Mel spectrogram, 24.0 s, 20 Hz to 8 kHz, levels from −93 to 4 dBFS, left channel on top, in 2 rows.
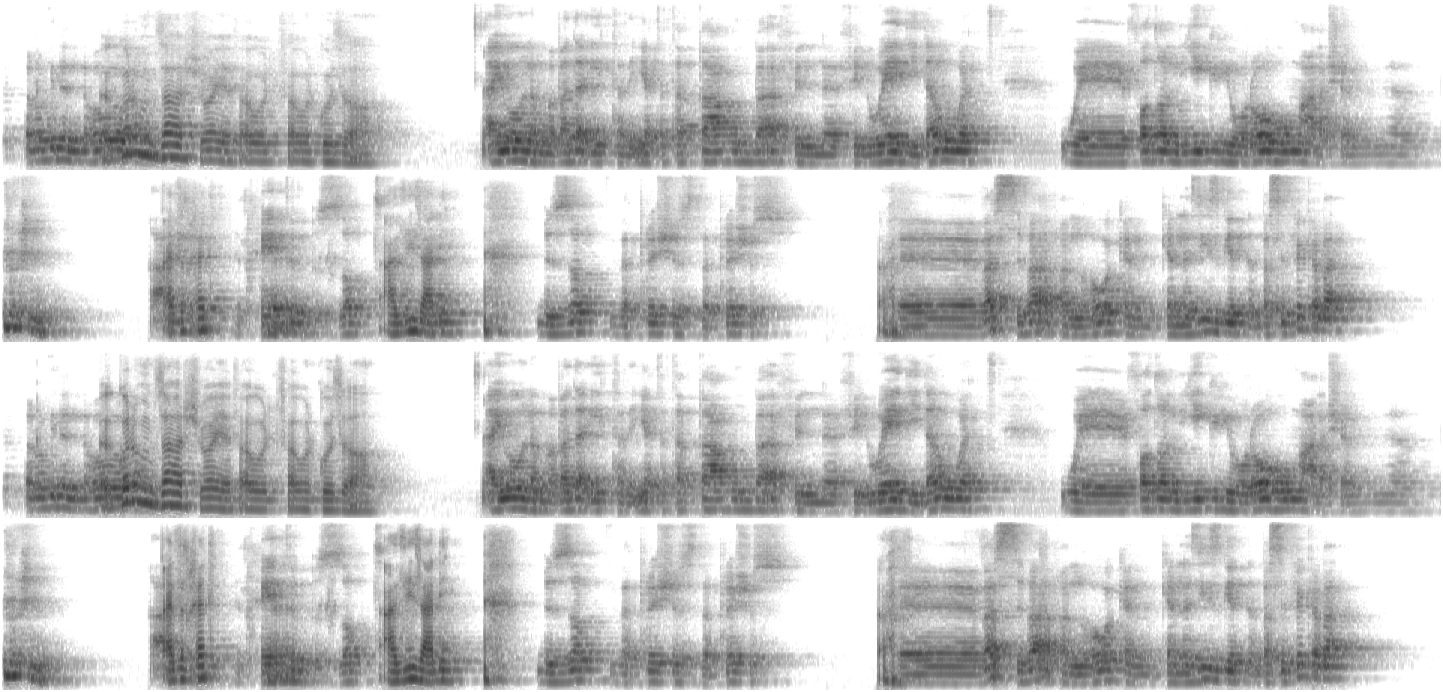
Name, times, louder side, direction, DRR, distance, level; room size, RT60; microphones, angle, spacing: voice 1, 0.2-1.2 4.0-8.1 8.8-12.4 13.2-13.7 14.1-14.9 16.4-18.5 19.4-23.1, equal, ahead, -3 dB, 2.5 m, -30 dB
voice 2, 0.8-3.1 13.3-13.7 14.2-14.5 15.2-16.3 19.3-19.5, right 3 dB, 65° right, 10 dB, 1.1 m, -29 dB
17.0 x 8.3 x 5.0 m, 0.67 s
head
